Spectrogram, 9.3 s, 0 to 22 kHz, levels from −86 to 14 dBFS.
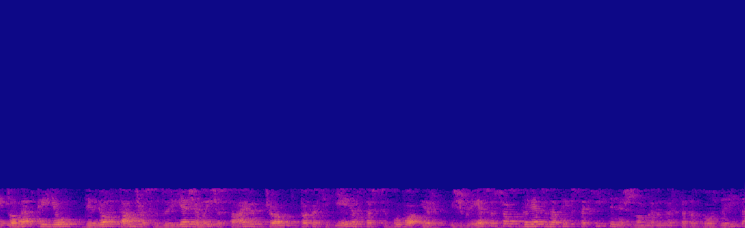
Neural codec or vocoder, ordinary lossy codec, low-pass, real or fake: autoencoder, 48 kHz, 128 numbers a frame, DAC-VAE, trained on Japanese speech; AAC, 16 kbps; 19.8 kHz; fake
